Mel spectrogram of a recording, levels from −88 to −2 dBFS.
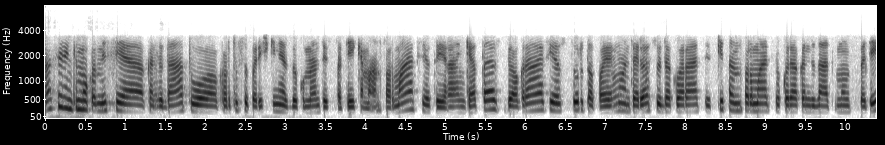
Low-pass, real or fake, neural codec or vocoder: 7.2 kHz; real; none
